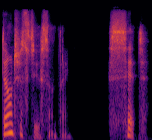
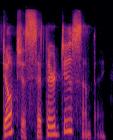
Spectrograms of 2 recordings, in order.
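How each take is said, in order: First: "don't just do something. Sit" hushed and pressed, stress on "don't"; corrected emphatic version. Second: Quoting the adage in a higher, mocking lilt; mocking the old adage. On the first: Shown as a demonstration. Speaker corrects the adage for her listener, hushed and insistent. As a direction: lean in on "don't", breathy and firm. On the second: Speaker quotes the old adage to reject it, mock lilt. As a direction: toss off the saying you disagree with. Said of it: "unlike the old adage".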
